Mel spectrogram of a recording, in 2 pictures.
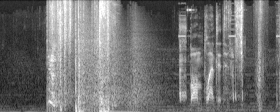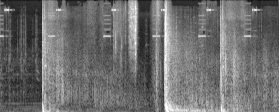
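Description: Loud explosions boom and rumble away.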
